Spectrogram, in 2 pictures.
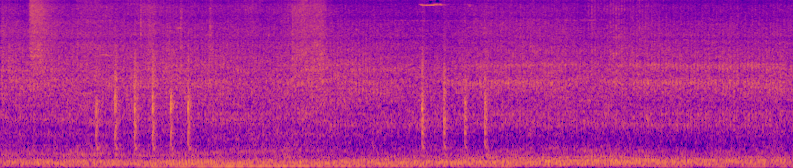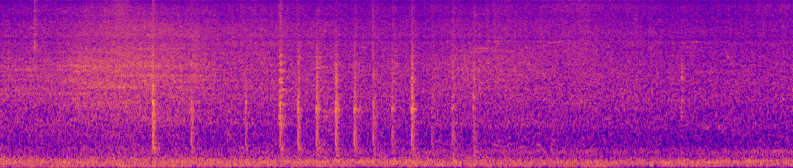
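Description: Meat cleaver chopping roast poultry on a wooden chopping block in quick runs of sharp strikes, about five a second, several times over. Under it, the steady low rumble of motorbike and road traffic.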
